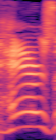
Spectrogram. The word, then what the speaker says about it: heirs: He said, "Today, church, I want to talk about being heirs of God." I said, "What?" I was going to say silent H.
